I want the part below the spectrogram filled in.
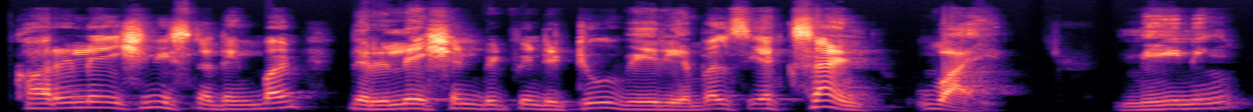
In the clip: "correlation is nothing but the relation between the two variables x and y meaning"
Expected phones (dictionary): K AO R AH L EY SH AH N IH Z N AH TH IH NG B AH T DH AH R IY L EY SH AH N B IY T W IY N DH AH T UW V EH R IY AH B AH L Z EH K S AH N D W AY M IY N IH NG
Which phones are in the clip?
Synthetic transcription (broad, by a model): K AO R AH L EY SH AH N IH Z N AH T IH NG B AH T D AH R IY L EY SH AH N B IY T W IY N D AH T UW V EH R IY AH B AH L S EH K S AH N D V AY M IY N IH NG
